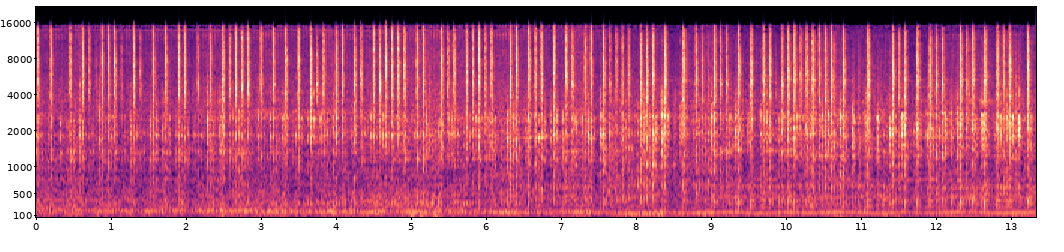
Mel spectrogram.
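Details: 1990 Toyota 4Runner 22RE, 223k miles, head replaced 10k miles ago, idling with sharp clicks about three a second; owner suspects a knocking rod plus a valve tick, not confirmed.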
